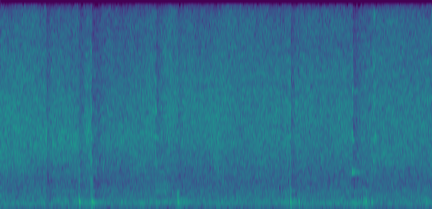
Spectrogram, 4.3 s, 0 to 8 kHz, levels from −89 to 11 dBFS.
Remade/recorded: remade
